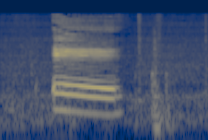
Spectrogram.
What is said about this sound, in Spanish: Estamos en el carro, mi hermano.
